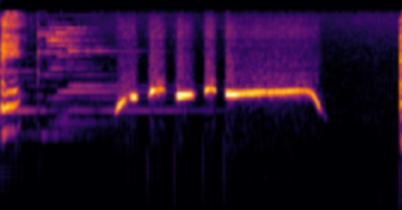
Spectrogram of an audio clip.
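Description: A cartoon character whistles while working, a short melodic tune of a few quick chirpy notes followed by a long held note that slides down, clear and close, with faint music underneath.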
